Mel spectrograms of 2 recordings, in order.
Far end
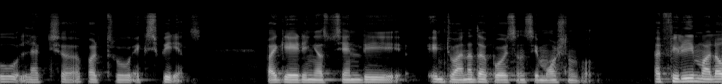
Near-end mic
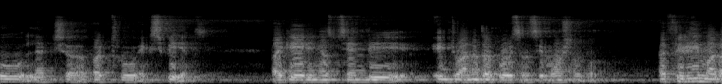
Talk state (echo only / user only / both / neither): echo only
